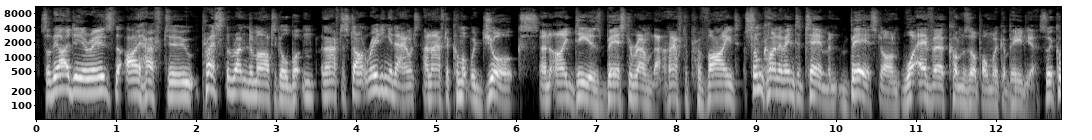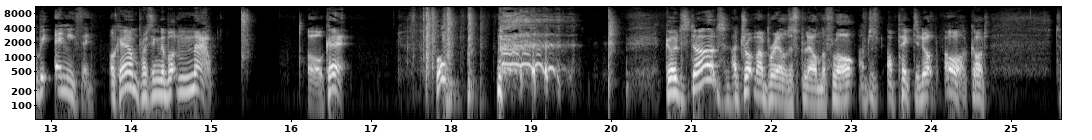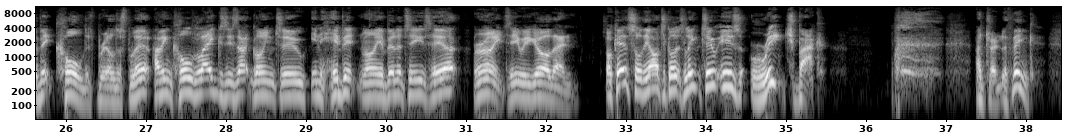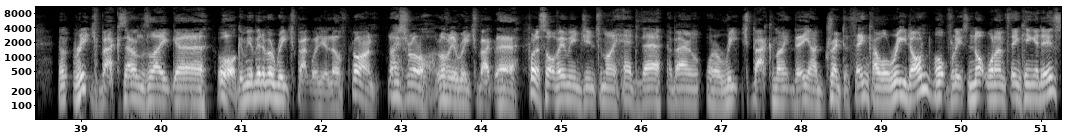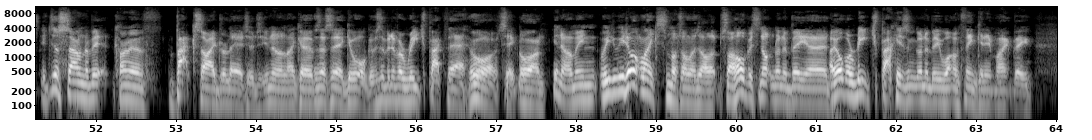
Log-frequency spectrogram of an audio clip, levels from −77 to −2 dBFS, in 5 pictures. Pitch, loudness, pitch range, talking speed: 145 Hz, -16 LUFS, 125-185 Hz, 225 wpm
